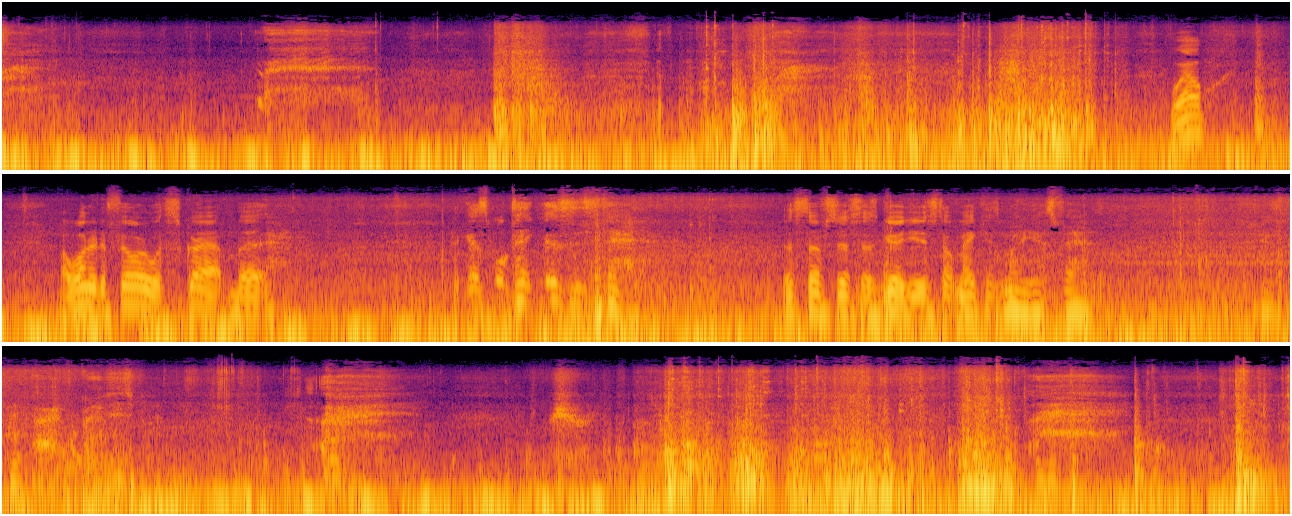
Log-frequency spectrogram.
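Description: Household items rattle and clink inside a plastic tub as it is carried.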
